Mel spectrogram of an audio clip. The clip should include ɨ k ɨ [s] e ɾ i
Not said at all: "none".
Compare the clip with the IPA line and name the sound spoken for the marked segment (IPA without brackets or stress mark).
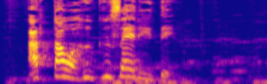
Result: s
